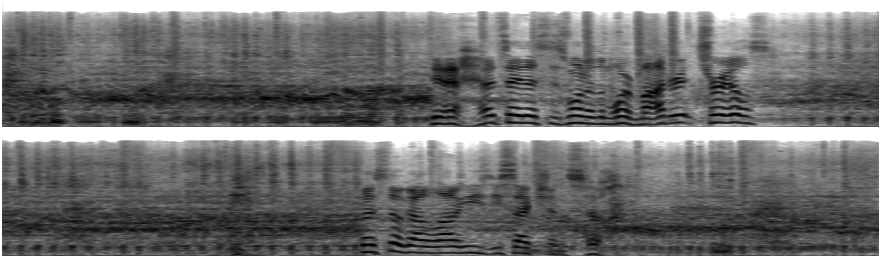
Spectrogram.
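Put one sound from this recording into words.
A dirt bike engine revs up and down hard while riding.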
